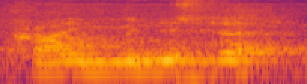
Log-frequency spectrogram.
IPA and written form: ˈpraɪm ˋmɪnɪstə (Prime Minister)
